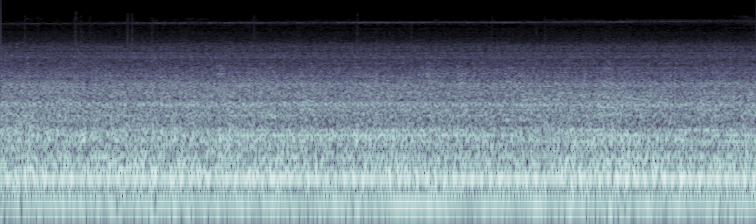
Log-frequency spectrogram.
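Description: A truck engine drones steadily from inside the cab.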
